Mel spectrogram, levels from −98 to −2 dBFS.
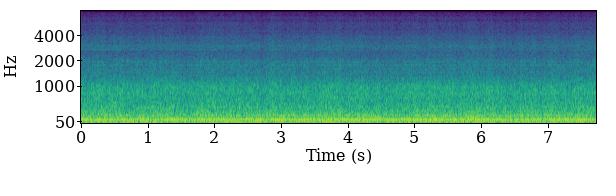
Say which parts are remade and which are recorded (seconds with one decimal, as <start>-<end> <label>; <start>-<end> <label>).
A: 0.0-7.7 recorded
